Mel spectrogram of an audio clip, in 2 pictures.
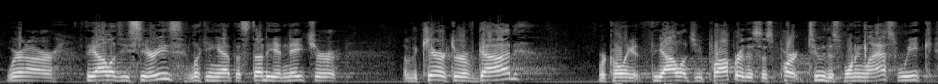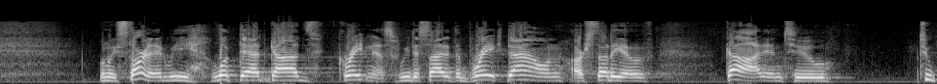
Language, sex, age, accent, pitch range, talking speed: English, male, 40-59, American, 160-190 Hz, 155 wpm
